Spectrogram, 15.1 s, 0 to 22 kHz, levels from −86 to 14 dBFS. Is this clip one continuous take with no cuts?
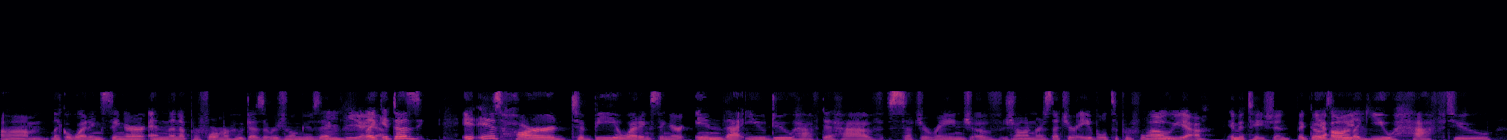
no; 3 cuts; at 3.4 s, 12.2 s, 13.5 s

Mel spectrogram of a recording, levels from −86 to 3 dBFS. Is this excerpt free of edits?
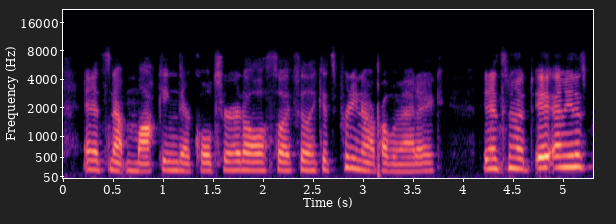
no; 1 cut; at 4.1 s

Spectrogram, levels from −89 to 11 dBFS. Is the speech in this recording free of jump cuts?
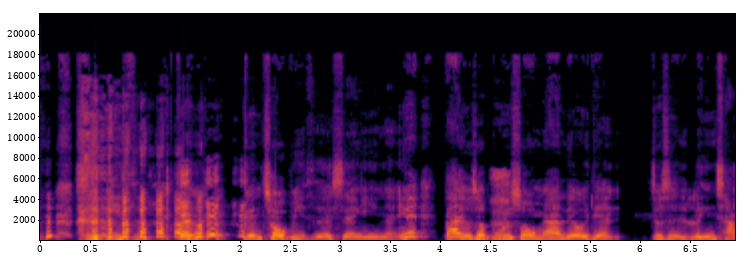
yes; 0 cuts

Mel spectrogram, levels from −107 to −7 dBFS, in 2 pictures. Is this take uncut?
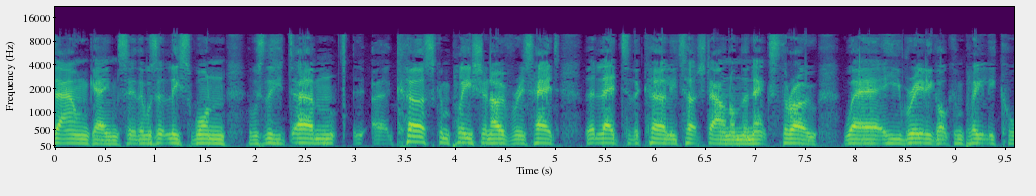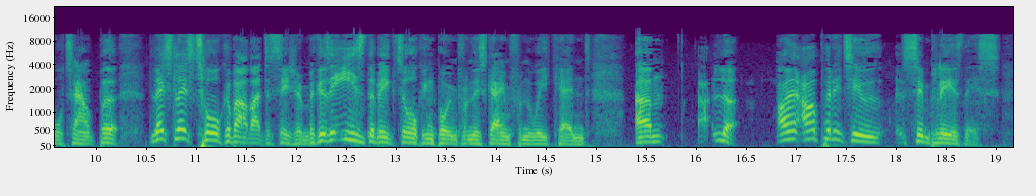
yes; 0 cuts

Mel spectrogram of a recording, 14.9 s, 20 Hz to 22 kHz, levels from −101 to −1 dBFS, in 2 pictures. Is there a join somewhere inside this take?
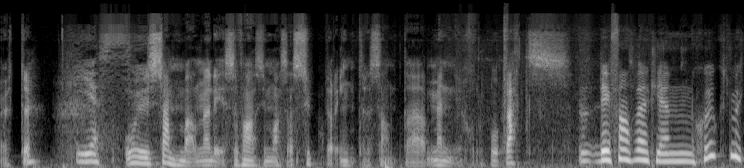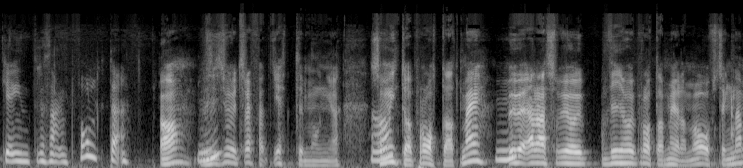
no; 0 cuts

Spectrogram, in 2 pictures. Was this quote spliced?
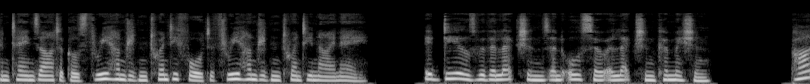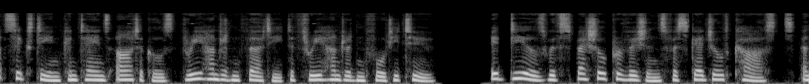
no; 0 cuts

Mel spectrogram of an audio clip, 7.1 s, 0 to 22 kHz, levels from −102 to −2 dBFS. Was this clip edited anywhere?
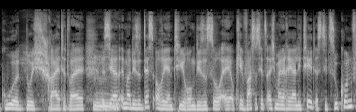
no; 0 cuts

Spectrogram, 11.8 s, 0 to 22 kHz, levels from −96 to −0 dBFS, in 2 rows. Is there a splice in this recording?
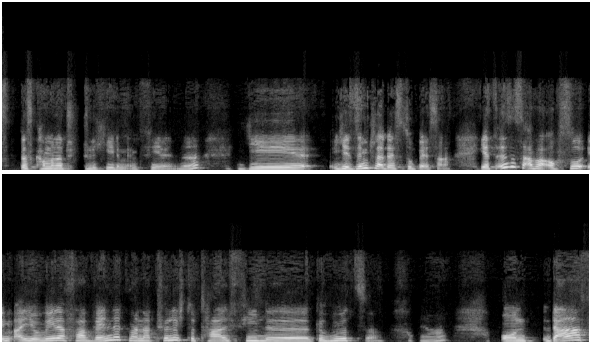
yes; 2 cuts; at 3.2 s, 10.0 s

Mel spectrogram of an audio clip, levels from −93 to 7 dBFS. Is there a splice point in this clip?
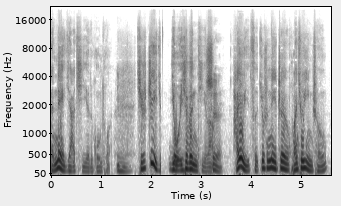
yes; 1 cut; at 2.2 s

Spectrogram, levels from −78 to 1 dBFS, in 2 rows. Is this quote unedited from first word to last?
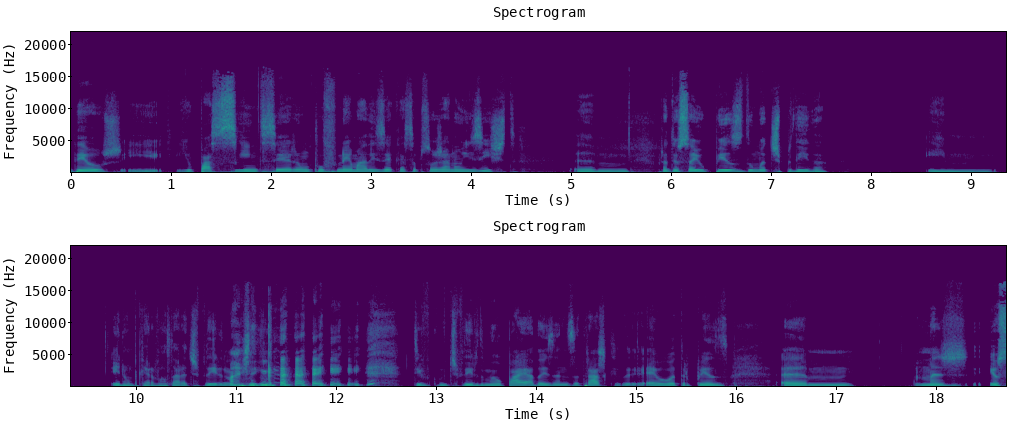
yes; 0 cuts

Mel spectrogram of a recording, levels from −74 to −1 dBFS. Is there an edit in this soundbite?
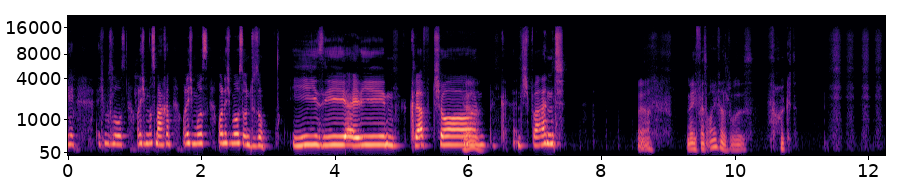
no; 0 cuts

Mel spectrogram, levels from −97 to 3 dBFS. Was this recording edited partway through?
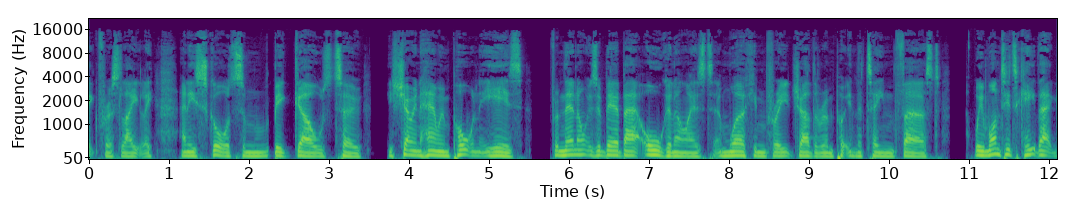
yes; 2 cuts; at 2.2 s, 5.7 s

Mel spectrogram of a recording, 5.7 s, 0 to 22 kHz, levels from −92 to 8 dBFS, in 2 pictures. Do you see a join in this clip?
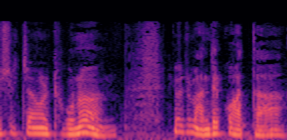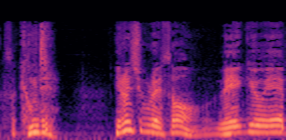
no; 0 cuts

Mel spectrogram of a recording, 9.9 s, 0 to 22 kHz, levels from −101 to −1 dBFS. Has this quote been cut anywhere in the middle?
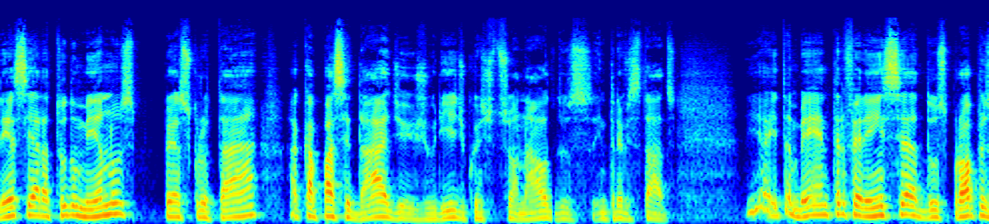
yes; 1 cut; at 5.5 s

